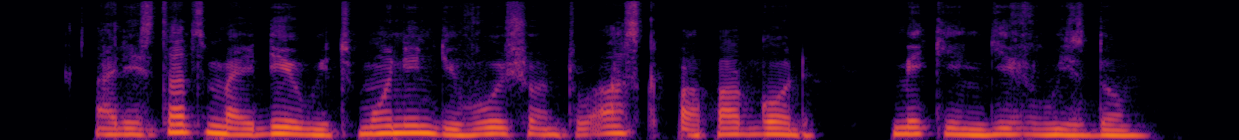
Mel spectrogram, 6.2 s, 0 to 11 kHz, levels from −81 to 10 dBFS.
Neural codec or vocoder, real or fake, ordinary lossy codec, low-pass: vocoder, 22.05 kHz, 80 mel bands, WaveNeXt; fake; none; none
